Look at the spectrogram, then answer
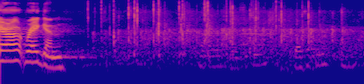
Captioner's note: audience applauds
